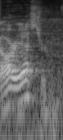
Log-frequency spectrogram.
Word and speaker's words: Ari Aster: But yeah, Ari Aster? – Yeah, Ari Aster.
